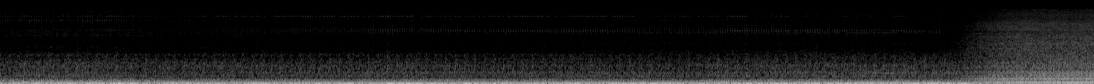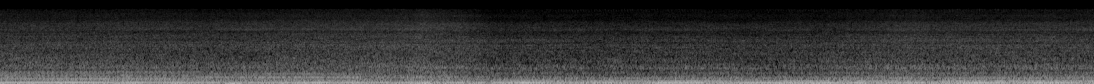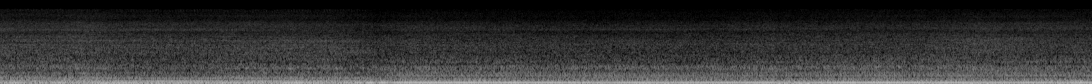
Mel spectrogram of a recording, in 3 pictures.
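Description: Small experimental airplane's piston engine and propeller heard from inside the cockpit as a steady low drone. About ten seconds in it cuts abruptly from a muffled drone to a fuller engine drone with a hiss of air noise in flight.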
